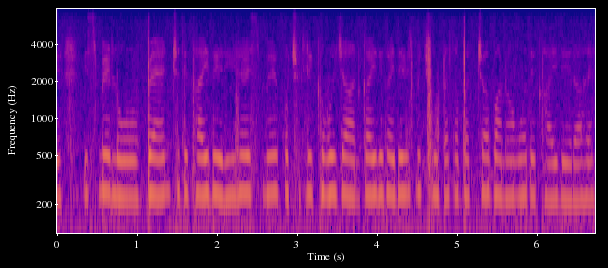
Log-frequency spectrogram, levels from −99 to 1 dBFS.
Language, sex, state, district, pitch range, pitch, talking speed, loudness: Hindi, female, Chhattisgarh, Raigarh, 230-245 Hz, 240 Hz, 215 wpm, -44 LUFS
